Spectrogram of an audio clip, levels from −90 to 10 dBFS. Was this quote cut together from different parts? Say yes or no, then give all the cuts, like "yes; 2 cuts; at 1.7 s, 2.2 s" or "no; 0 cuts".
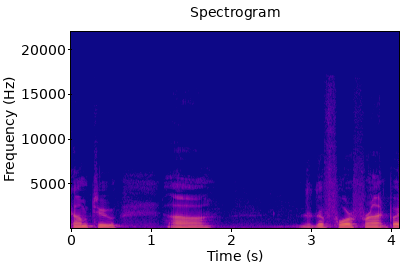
no; 0 cuts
